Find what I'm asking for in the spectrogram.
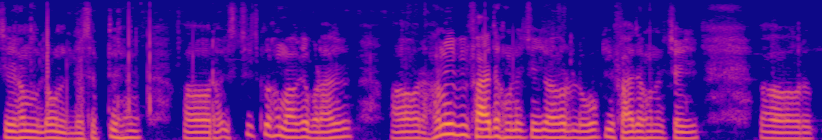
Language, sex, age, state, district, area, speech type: Urdu, male, 45-60, Bihar, Khagaria, rural, spontaneous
